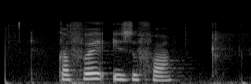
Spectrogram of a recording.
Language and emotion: Russian, neutral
